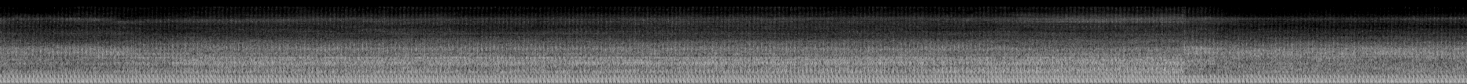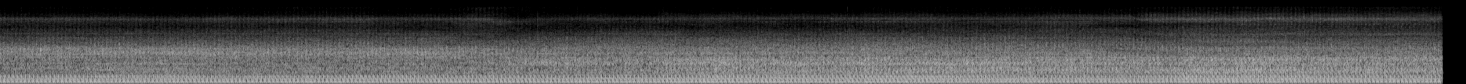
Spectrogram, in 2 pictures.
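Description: An engine running steadily at an even pitch, close by, until it cuts off suddenly near the end.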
